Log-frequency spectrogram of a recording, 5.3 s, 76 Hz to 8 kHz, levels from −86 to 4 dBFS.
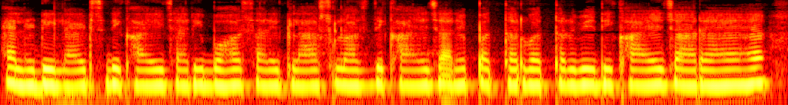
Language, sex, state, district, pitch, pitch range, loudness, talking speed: Hindi, female, Haryana, Rohtak, 185 Hz, 180-190 Hz, -16 LUFS, 240 wpm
